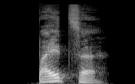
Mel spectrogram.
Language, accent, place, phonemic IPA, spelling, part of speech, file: German, Germany, Berlin, /baɪ̯tsə/, Beize, noun, De-Beize.ogg
- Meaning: 1. mordant 2. marinade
